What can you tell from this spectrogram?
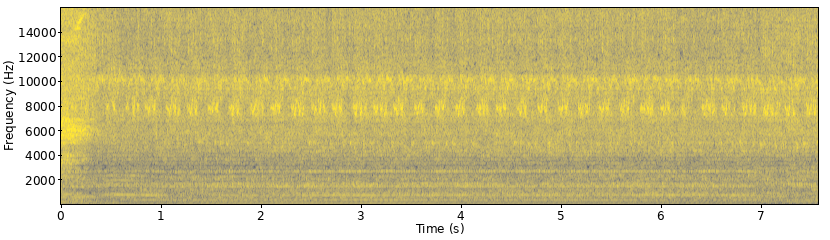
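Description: Steady high chirp and squeal ride over the idle with a scratchy edge and no change in pitch; the source is not yet pinned down.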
